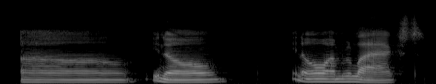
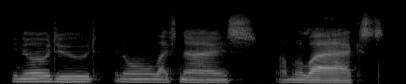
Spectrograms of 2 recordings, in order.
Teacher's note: c'est un accent qui est détendu. La mâchoire souvent est détendue, la mâchoire est ouverte. Ça vient plutôt de l'arrière de la bouche. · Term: General American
